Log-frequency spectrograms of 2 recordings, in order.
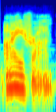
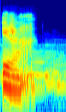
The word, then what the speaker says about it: Iran: South many people mispronounce Iran and call it Iran the right way of pronouncing it is Iran it has a population of 86 million making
